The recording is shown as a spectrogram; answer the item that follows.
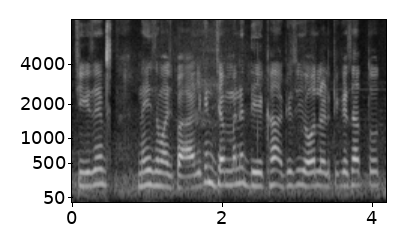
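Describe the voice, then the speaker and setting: A man's voice: high voice, flat delivery, moderate pace, darkish tone, a little hiss or hum. A young man outdoors on a city street, telling his story in an upset, emotional way and often raising his voice. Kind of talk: staged street confrontation.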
